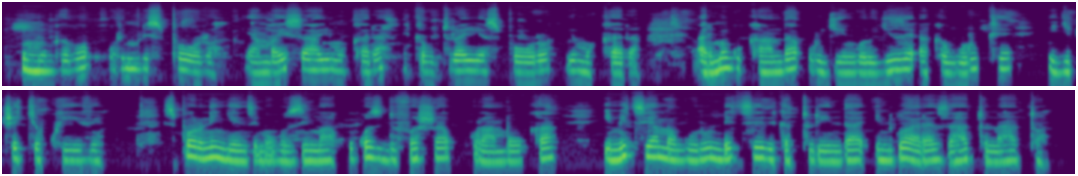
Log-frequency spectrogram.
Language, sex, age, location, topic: Kinyarwanda, female, 18-24, Kigali, health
